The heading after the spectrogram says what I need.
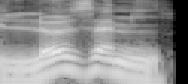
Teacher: Le S saute sur le mot d'après pour créer une nouvelle syllabe, za. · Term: la liaison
